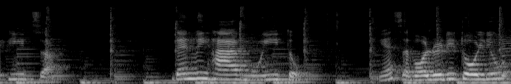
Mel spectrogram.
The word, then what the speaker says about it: mojito: it Pizza always say pizza then we have moito yes I've already told you that this is not mojito this is moito then we have jalapeno this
